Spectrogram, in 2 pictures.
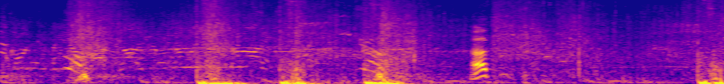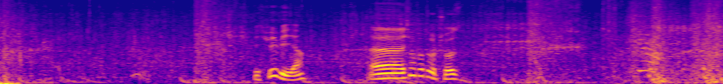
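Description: Staff blows thud against creatures in a video game fight.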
